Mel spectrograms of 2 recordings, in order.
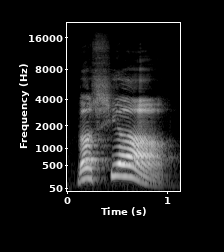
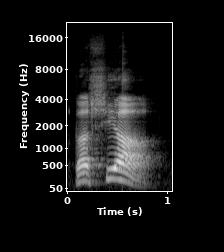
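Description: First: High, loud shout falling away; desperate call to an unresponsive friend; louder cry. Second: Higher, loud call of a name; sharp cry that falls at the end. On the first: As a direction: shout the name much higher, more urgently. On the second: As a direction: call out to a friend in alarm. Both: A narrator's reading. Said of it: "cria Arcade".

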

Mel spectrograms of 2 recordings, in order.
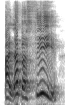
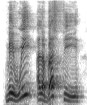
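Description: First: Higher, louder exclamation of dismay; alarmed cry. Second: Firm, emphatic confirmation; forceful. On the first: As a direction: cry out in shocked protest for two frightened women. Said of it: "S'écrièrent en même temps Violetta et Gisèle". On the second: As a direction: drive the point home with force. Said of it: "reprit Pardaillan avec force". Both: A narrator's reading.

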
